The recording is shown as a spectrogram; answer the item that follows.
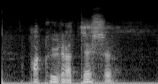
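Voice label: "accuratesse", Dutch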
